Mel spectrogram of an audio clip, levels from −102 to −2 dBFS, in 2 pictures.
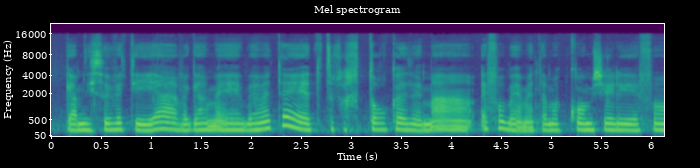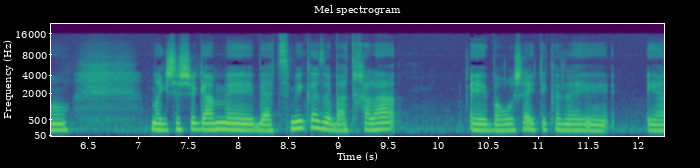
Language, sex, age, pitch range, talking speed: Hebrew, female, 20-39, 170-200 Hz, 140 wpm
